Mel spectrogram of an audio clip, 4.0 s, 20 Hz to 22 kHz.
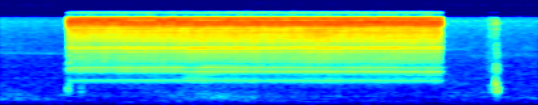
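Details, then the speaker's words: Jeep JK Wrangler 3.8L, balance test for a misfire, camera held by injector one driven by a pulse tester: sharp, high, steady buzz for about three seconds as the injector fires rapidly, stopping cleanly with no faltering; normal. "you should be able to hear the injector pulse so I'm going to hold the camera down here by injector one"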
